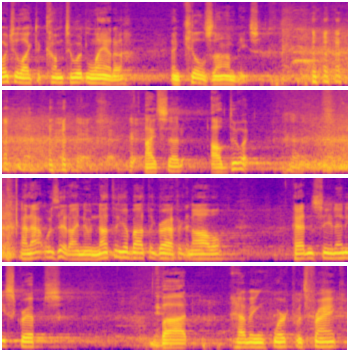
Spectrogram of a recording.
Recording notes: The Walking Dead Panel SDCC '11. The audio from The Walking Dead panel at San Diego Comic-con 2011!! In front 6000 kindly nerds who patiently waited several hours to get in!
